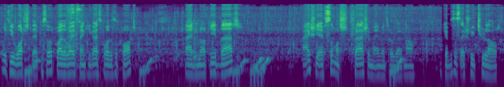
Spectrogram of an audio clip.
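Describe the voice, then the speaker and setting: A man's voice: fairly low pitch, fairly even intonation, fairly quick, pauses often. Young male streamer rambling over noise. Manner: rambling, easily startled, swears and shouts at enemies. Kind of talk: live gameplay commentary.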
